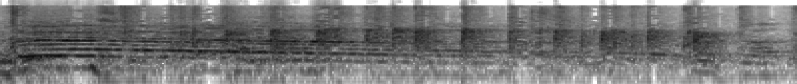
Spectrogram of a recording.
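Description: Young men clap their hands.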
